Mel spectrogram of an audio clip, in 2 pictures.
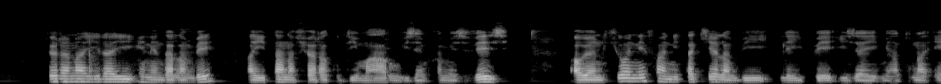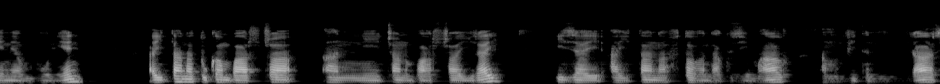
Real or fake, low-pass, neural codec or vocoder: real; 7.2 kHz; none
